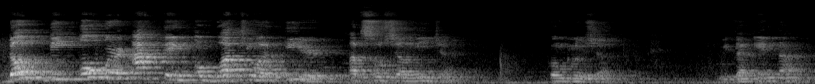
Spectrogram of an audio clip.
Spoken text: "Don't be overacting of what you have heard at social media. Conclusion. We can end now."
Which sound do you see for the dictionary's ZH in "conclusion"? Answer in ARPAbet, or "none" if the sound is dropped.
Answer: SH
